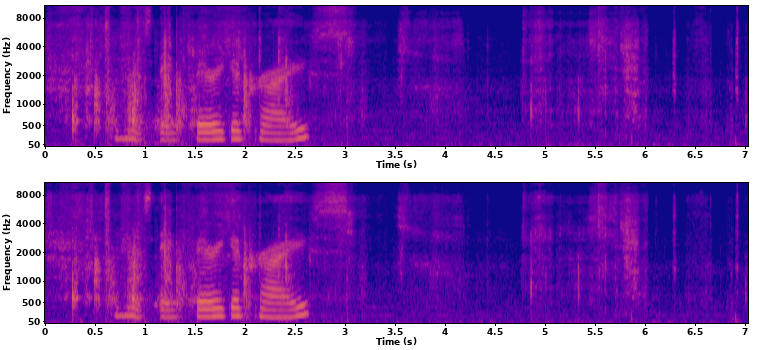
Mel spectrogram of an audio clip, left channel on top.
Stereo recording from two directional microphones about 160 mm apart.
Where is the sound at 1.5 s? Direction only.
25° right (ahead or behind).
